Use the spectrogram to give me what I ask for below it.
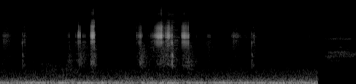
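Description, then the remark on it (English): Harsh, scratchy record-screeching sounds that the Fireman plays, coming in a rapid series of bursts over a low rumbling drone, then cutting off abruptly near the end. “the sounds that I immediately think of that pertain to Judy is when the fireman plays the like record screeching, whatever have you ever wanted to describe the noise that he plays for him that we hear also when Laura gets snatched away in the woods.”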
